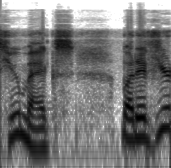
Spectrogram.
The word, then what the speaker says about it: Jumex: I try but it's it's definitely Spanish like you know it's it is humex but if you're not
